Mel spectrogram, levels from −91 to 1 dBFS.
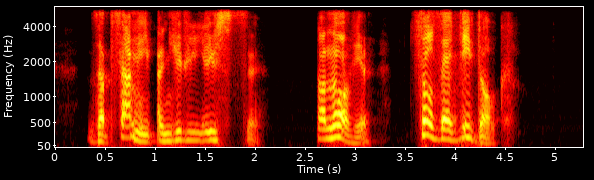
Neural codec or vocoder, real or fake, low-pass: codec, 24 kHz, 1.5 kbps, HILCodec; fake; 5.4 kHz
